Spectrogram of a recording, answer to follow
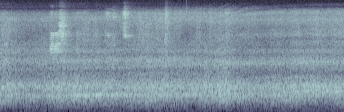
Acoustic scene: subway train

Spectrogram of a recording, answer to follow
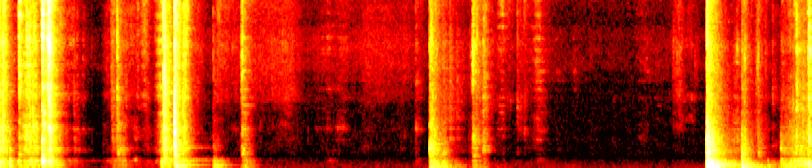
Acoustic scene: kitchen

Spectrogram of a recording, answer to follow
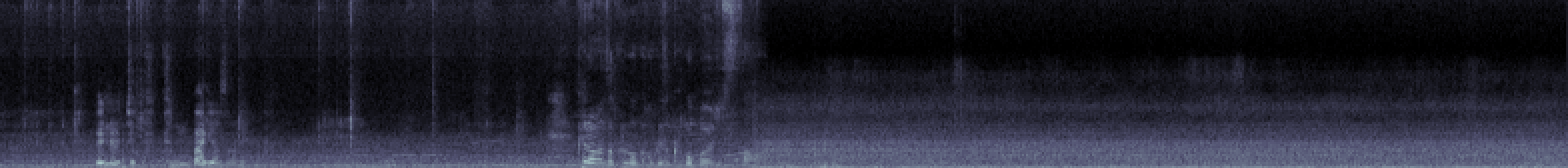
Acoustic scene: car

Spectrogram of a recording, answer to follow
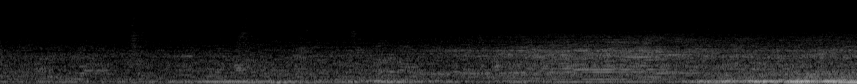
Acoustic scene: residential area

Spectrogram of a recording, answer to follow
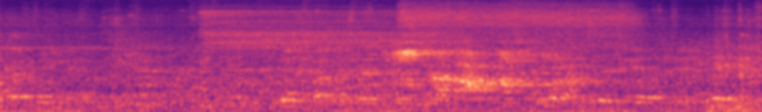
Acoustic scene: subway station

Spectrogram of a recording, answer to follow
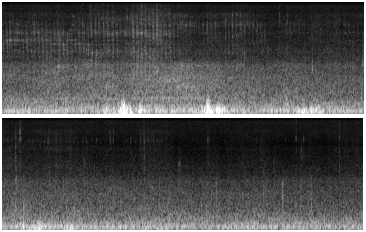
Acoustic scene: residential area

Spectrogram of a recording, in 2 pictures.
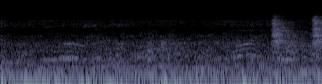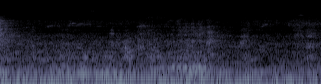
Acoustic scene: residential area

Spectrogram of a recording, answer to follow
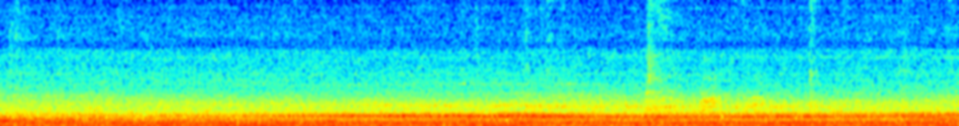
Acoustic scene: subway train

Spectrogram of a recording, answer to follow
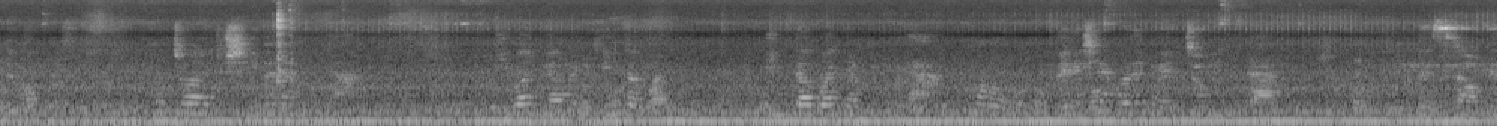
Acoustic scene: subway train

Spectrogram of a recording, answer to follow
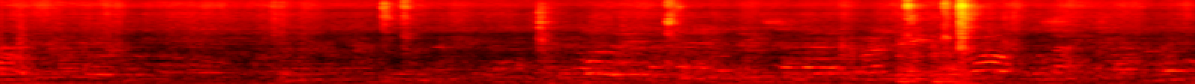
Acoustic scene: crowded indoor space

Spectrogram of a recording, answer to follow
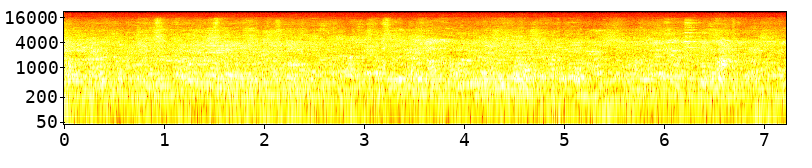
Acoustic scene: crowded indoor space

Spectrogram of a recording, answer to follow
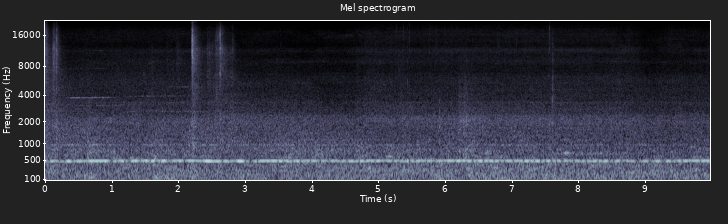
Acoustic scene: subway station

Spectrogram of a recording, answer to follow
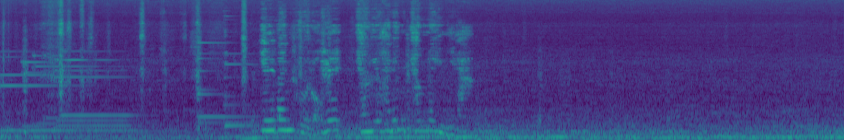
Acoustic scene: car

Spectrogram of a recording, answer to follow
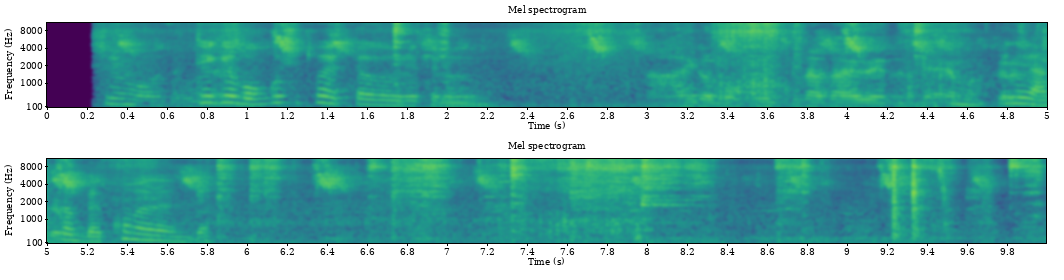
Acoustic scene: restaurant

